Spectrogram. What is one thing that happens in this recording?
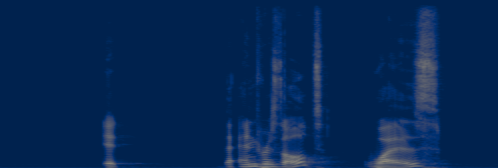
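A middle-aged woman speaks into a microphone in short bursts, heard through a loudspeaker system.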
